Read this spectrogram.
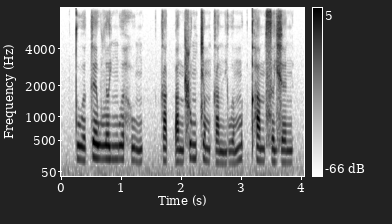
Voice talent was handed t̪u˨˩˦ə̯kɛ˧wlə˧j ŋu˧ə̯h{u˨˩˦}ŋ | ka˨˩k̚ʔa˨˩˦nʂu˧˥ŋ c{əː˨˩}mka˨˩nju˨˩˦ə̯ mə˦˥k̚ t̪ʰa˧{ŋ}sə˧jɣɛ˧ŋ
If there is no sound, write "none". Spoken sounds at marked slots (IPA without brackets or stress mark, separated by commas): u˨˩˦, ə˨˩, m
